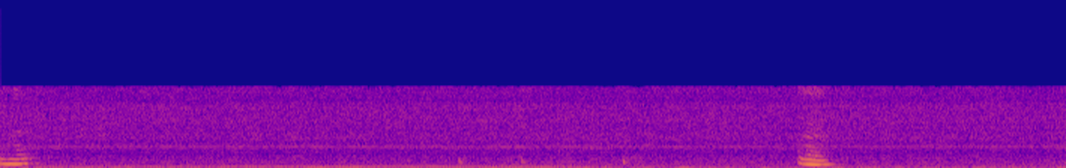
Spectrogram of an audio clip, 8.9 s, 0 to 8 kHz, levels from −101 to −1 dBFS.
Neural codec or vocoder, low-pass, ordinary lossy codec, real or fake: none; 7.2 kHz; AAC, 16 kbps; real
